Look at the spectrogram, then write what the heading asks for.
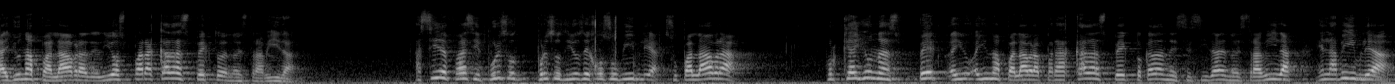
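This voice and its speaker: Un hombre predica un sermón con énfasis, repite frases y le hace preguntas a la congregación. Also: male voice, sits high, moderate pace, a little mellow. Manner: emphatic, repeats phrases, quizzes the congregation. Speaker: preacher. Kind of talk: sermon.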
